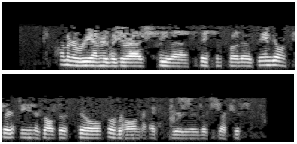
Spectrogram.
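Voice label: Incident Tactical, scanner audio recording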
